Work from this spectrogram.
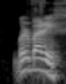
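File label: "bergaris", Malay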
